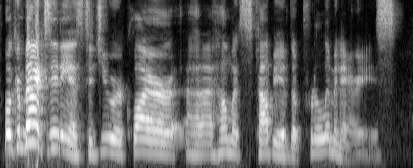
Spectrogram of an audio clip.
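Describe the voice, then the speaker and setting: A man with a hoarse voice reading the formal lines of a temple priest in a game. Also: sits high, lively intonation, a little fast, pushed and bright, full character voice. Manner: formal, read aloud.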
